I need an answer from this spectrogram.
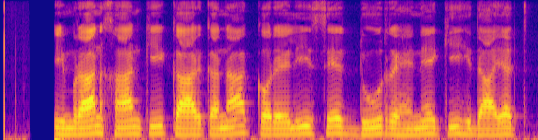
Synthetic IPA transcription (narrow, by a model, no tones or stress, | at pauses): ɪmɾaːnxaːnkikaːɾkənakoːɾeːlised̪uːɾːɛɦnekiɦɪd̪aːjət̪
